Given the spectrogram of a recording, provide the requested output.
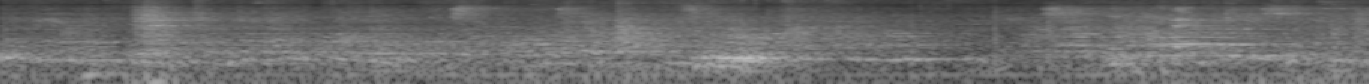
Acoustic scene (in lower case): restaurant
